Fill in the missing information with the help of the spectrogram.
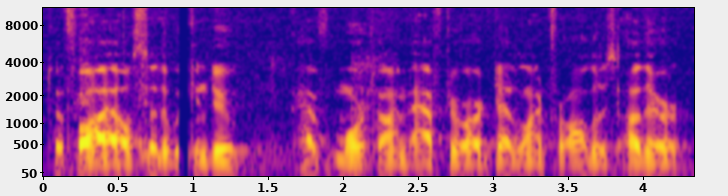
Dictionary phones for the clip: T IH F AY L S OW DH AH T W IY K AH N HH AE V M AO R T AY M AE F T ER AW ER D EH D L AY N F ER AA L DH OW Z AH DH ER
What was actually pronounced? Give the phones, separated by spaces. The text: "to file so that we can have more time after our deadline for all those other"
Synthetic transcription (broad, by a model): T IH F AY L S OW DH AH T W IY K AH N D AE V M AO R T AY M AE F T ER AW ER D EH D L AY N F ER AA L DH OW Z AH DH ER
